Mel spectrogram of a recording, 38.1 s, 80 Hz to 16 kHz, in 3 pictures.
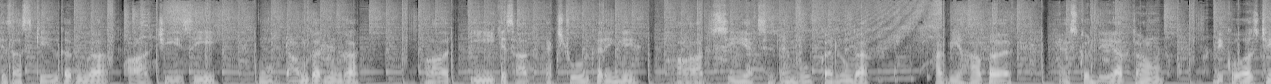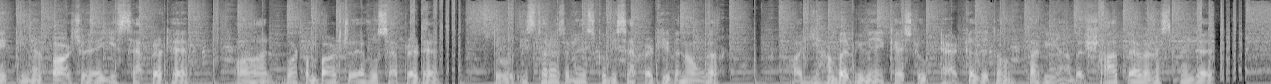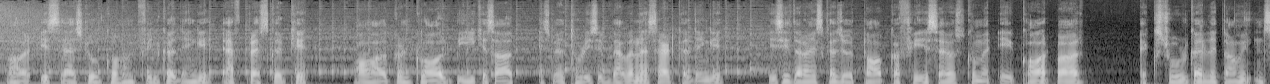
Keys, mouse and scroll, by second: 1.0-2.2 typing, 3.2 shift+middle click, 3.7 alt+click, 4.0 shift+middle click, 4.1 alt+click, 4.4 typing, 7.5-8.3 typing, 7.8 scroll down 1, 8.0 shift+middle click, 10.1-10.7 typing, 10.4 middle click, 11.4 shift+middle click, 13.4 shift+middle click, 18.2 shift+middle click, 18.8 shift+middle click, 20.0 shift+middle click, 20.3 scroll up 1, 20.9 ctrl+r, 24.1 shift+middle click, 24.4 scroll down 1, 24.6 shift+middle click, 25.4 middle click, 25.7 alt+click, 25.9 middle click, 27.6 f, 27.8 shift+middle click, 29.7 ctrl+b, 34.4 middle click, 35.0 i.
